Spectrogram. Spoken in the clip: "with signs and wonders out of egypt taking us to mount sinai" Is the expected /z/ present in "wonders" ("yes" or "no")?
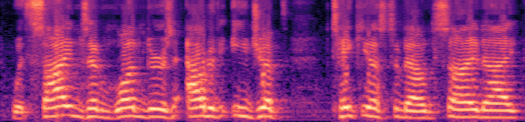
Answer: yes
